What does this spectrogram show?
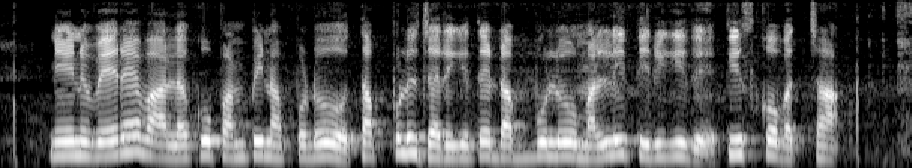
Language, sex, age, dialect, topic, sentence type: Telugu, male, 25-30, Southern, banking, question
